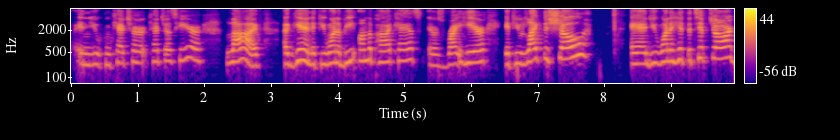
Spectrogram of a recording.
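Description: A woman's voice: high voice, fairly bright tone. Chatty woman hosting a live podcast. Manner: chatty, repeats words while thinking. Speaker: podcast host.

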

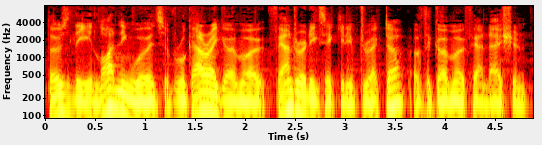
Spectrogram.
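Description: Aussie guy hosting a podcast, lowish voice, cheery, faint music behind. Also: quick pace, a little mellow. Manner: upbeat, laughs easily. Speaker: podcast host. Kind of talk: podcast interview.

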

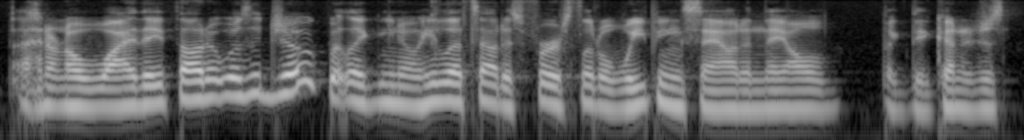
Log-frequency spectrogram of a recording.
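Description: A man in casual chat, telling his view in a relaxed, measured way. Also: on the high side, dry recording, clean studio sound. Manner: relaxed, measured storytelling with small restarts.

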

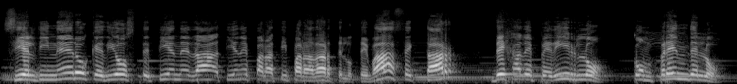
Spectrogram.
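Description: High-voiced pastor preaching emphatically. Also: male voice, normal speed, soft background music. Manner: emphatic preaching, building to loud stressed phrases. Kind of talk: sermon.

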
